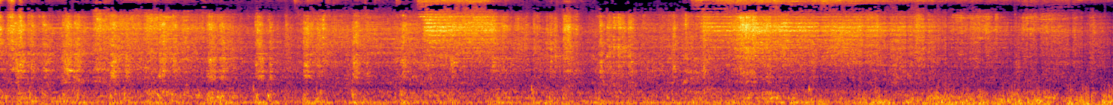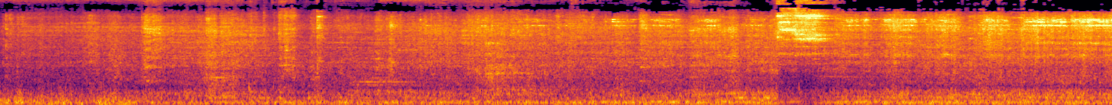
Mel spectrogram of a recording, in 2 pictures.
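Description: Freight train of steel coal hopper cars rolling past at close range: a steady loud rumble of wheels on rail with clacking over the joints and now and then a brief wheel squeal.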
